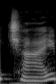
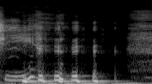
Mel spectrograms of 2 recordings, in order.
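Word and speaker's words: chi: ER and CH I some people say chai but it's cheap and that's that's how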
